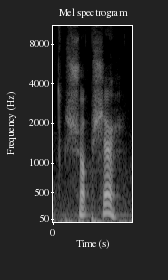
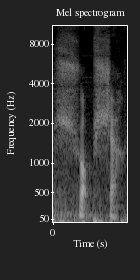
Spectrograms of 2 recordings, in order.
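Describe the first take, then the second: First: Said in the usual way. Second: Mock rural Shropshire accent. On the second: Shown as a demonstration. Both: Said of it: "I can do farmer".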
